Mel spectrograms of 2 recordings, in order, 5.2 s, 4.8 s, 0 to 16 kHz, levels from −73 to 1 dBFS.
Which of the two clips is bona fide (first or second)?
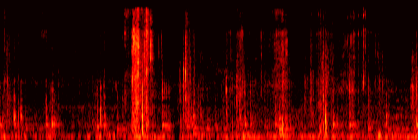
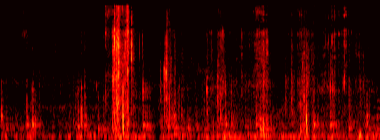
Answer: first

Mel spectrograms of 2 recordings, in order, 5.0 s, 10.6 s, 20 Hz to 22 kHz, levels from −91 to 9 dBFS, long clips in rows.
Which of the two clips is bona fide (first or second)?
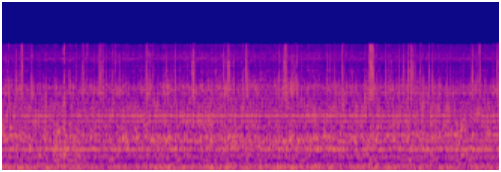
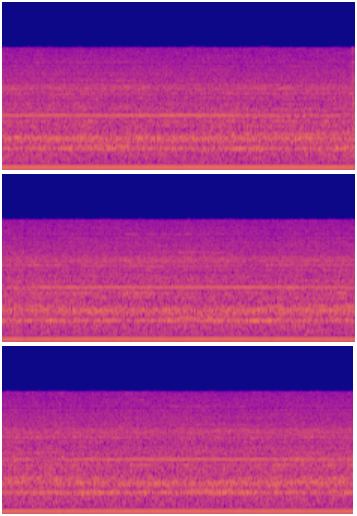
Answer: second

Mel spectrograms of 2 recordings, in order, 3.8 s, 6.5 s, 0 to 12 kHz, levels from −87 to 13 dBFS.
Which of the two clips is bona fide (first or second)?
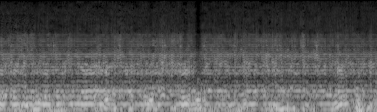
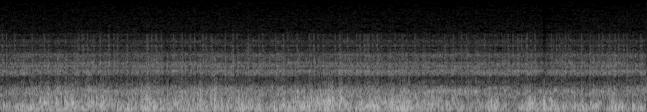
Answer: second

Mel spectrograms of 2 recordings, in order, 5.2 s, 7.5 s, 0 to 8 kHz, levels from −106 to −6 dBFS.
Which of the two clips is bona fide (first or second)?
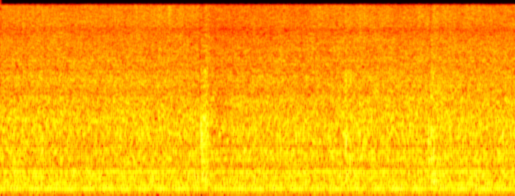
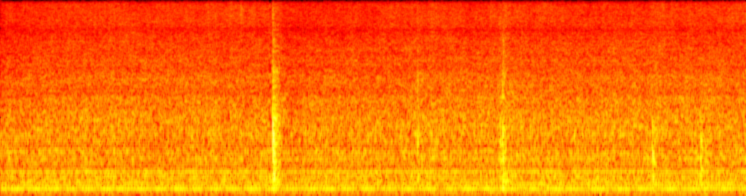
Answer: second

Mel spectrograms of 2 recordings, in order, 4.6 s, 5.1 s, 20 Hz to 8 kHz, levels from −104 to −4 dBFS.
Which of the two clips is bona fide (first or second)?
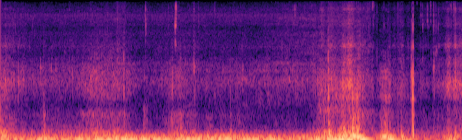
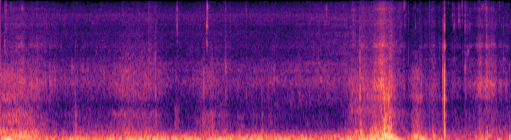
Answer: first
